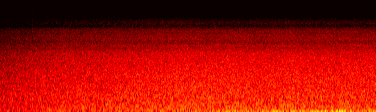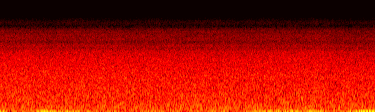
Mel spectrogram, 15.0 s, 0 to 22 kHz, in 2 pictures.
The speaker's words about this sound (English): We begin downstream at the river and move closer to the 60-meter-tall waterfall, Skógafoss.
